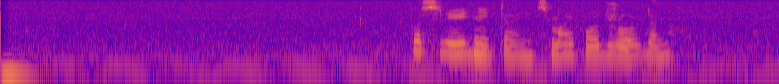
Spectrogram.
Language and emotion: Russian, sad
